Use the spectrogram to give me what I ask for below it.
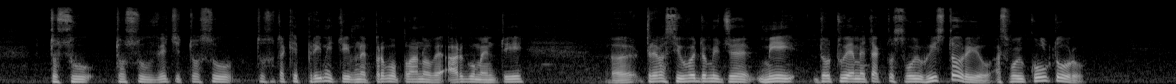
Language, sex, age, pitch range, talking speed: Slovak, male, 50-69, 110-145 Hz, 135 wpm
